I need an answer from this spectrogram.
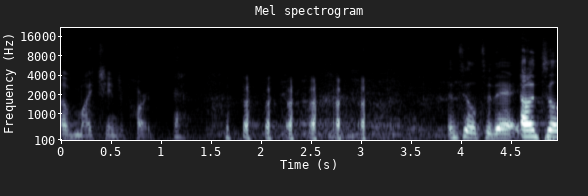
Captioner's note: laughter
